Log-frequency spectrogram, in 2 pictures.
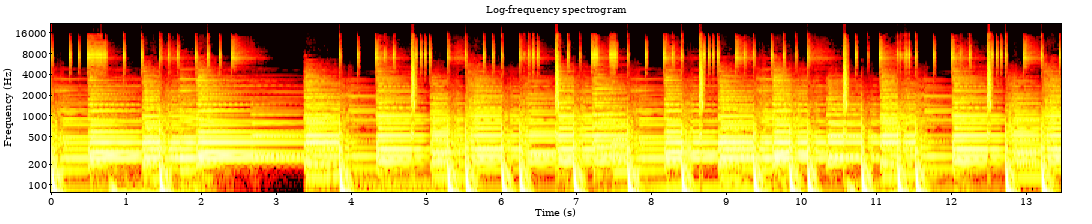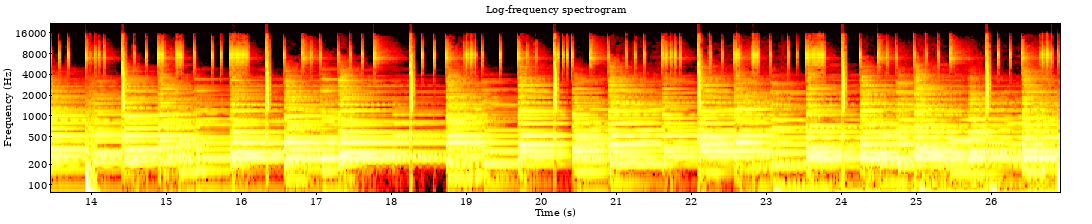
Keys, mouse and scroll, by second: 1.0 scroll down 2, 1.2 middle click, 1.3-2.0 scroll up 3, 1.6-1.9 shift+middle drag, 2.0-2.8 scroll down 3, 2.8 shift+middle click, 3.1 click, 3.4-4.0 middle drag, 4.0 scroll up 1, 4.3-6.2 shift+middle drag, 6.2-6.8 scroll up 3, 6.5 shift+middle click, 6.8-7.9 middle drag, 7.9-8.3 scroll down 1, 8.3-9.2 middle drag, 9.2 scroll up 1, 9.4-10.5 middle drag, 10.5 click, 11.0-11.9 middle drag, 11.9 click, 12.2-14.4 middle drag, 14.4-17.7 drag, 17.7-18.9 middle drag, 18.9-20.0 drag, 20.0-21.4 shift+middle drag, 21.4 click, 21.8-22.3 middle drag, 22.3-22.6 shift+scroll up 1, 22.7-23.4 middle drag, 23.4-24.2 shift+scroll up 4, 23.6 shift+middle click, 24.2-26.9 middle drag.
